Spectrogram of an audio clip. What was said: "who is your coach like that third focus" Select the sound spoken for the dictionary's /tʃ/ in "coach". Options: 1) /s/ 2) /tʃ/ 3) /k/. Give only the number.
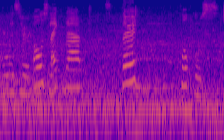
1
